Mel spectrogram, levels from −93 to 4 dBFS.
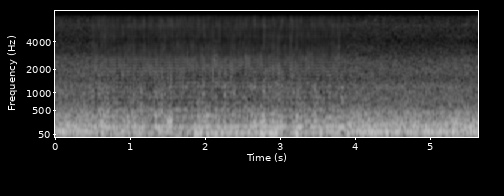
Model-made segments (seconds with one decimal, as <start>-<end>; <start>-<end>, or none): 0.5-3.9

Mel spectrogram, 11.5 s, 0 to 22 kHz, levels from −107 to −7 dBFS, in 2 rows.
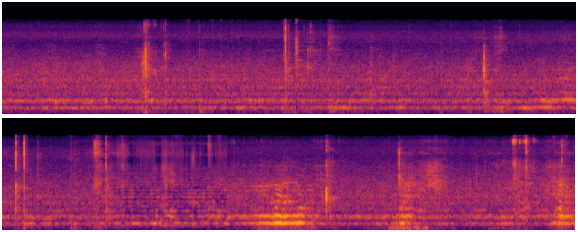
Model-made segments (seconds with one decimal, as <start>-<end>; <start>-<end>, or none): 6.9-8.0

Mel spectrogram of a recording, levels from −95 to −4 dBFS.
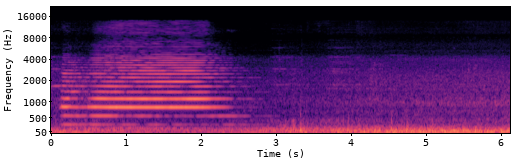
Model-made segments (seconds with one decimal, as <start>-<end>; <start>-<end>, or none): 0.0-0.5

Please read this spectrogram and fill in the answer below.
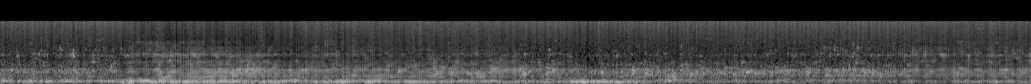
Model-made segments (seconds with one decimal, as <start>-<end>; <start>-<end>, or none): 1.3-5.2; 9.0-10.3

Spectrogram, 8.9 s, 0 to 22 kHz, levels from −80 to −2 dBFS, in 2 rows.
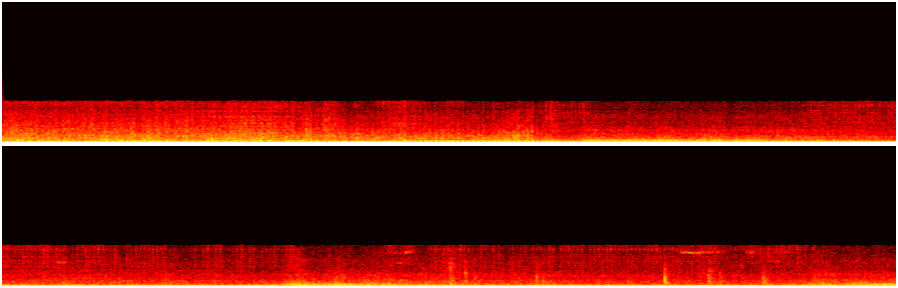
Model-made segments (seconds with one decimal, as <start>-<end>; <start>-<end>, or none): none

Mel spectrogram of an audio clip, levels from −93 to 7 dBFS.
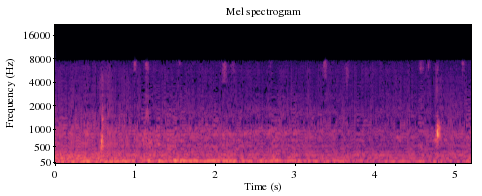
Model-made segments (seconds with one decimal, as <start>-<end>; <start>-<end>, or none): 0.0-5.2

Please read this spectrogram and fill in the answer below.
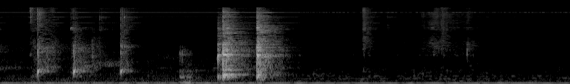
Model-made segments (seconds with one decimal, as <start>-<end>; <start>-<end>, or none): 3.0-5.7

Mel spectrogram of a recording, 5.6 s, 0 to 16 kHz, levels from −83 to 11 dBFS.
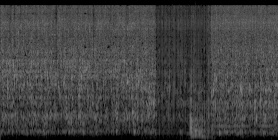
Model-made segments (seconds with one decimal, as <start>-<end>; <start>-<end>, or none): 3.1-4.2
